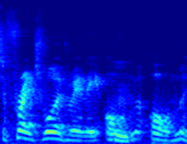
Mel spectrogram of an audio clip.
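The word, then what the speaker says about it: Homme: Om is how the French would say it.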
